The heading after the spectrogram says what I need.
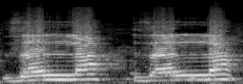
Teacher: زا کو ہم لام کے ساتھ ملا کر الف کو حذف کر دیں گے ہم وصل کریں گے وصل کے معنی کانٹیکٹ یا ملانے کے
